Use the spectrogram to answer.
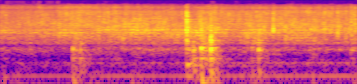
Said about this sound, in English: Just let that simmer on low.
